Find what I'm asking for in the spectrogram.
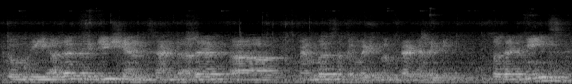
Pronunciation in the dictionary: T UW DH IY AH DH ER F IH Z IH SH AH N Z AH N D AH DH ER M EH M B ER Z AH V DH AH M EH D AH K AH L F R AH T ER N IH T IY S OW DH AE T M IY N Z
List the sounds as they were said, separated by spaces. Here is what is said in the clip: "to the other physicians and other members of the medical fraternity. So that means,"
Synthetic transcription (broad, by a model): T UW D IY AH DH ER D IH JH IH SH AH N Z AH N D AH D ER M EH M B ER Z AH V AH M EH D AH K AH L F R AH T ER L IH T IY S OW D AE T M IY N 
